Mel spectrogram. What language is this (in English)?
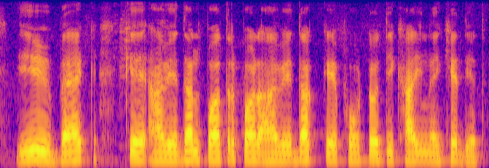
Bhojpuri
